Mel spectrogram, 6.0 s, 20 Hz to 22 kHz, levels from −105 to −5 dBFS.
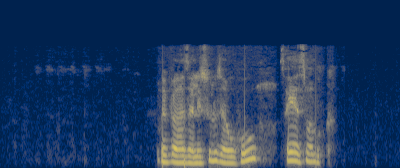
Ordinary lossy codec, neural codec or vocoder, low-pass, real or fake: AAC, 48 kbps; none; 7.2 kHz; real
